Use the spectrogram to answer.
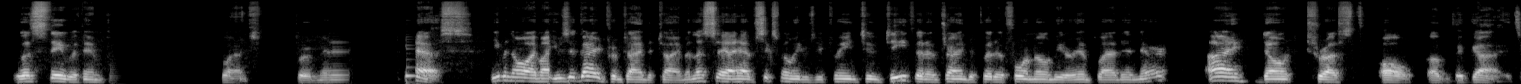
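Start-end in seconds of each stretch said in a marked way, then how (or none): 12.1-15.3 slow, deliberate, unhurried, weighed delivery. Speaker explaining dental implant guides, saying this line slowly. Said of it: "I said that slowly".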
